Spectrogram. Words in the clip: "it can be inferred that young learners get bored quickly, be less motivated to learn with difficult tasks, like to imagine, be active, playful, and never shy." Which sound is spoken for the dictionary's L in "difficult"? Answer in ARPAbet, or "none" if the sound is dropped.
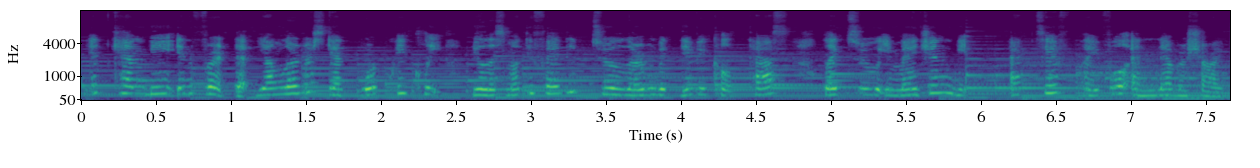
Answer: L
